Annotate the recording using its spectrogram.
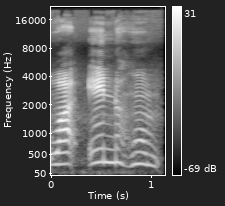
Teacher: نون ساکن کے بعد ہا آ رہا ہے تو اس میں ہم نون کو ظاہر کر کے پڑھیں گے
